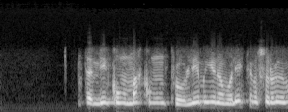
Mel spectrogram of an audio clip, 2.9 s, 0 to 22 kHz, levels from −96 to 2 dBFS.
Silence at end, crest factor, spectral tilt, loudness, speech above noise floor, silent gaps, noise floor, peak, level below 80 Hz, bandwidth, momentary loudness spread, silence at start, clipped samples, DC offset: 0 s; 16 dB; -6 dB/octave; -16 LUFS; 49 dB; none; -65 dBFS; 0 dBFS; -70 dBFS; 4 kHz; 4 LU; 0.8 s; under 0.1%; under 0.1%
